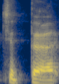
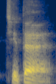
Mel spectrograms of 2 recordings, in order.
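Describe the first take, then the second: First: "chitta" with a long, doubled t; double t. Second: "chitta" said as chi-ta, with one short t; don't hold the t in "chitta", release it at once; single t. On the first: Teacher contrasting two Sanskrit words, "chitta" with geminated t. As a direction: hold the t in "chitta". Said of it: "if you remove one half the". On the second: Teacher showing the word for fire, "chitta" with single short t. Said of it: "instead of saying chitta, you say". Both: Shown as a demonstration.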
